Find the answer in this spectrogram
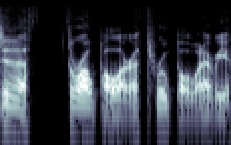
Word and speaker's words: throuple: She was in a throuple or a thruple, whatever you call it. That's a thruple. Thruple. Rhymes with couple.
